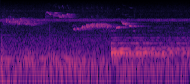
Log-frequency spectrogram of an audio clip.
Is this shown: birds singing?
yes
